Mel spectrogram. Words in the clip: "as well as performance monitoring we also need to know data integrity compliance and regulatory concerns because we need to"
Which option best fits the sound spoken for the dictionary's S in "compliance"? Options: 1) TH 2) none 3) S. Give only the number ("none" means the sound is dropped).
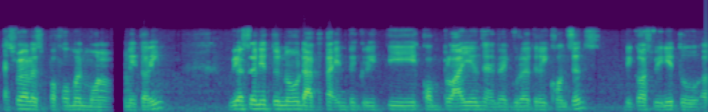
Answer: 3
